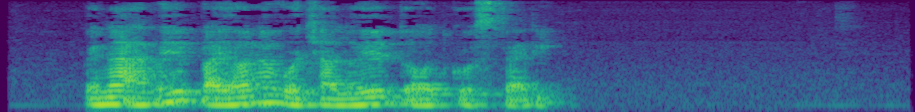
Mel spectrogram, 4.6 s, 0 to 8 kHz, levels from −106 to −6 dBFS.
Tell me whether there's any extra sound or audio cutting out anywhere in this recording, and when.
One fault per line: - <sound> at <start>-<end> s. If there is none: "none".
none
